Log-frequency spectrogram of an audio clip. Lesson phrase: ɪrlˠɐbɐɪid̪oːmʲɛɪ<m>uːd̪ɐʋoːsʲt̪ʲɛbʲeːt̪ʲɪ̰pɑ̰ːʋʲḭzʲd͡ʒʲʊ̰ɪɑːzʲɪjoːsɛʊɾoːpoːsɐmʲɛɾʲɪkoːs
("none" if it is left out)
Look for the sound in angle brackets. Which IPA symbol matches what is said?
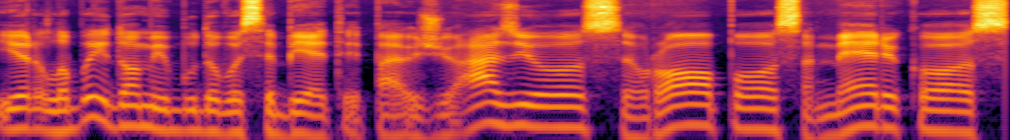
b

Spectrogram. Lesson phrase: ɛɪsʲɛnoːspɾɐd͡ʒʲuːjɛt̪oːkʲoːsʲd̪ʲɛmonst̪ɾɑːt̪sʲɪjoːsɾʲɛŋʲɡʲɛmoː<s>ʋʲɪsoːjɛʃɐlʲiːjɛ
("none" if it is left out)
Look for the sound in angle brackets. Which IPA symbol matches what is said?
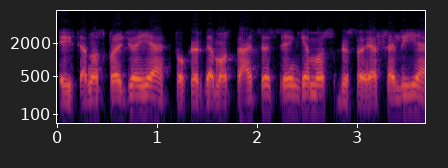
s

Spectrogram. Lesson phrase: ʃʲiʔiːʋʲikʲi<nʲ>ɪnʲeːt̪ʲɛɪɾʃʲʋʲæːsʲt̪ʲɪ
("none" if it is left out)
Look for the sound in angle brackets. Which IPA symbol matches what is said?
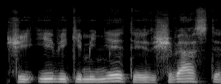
mʲ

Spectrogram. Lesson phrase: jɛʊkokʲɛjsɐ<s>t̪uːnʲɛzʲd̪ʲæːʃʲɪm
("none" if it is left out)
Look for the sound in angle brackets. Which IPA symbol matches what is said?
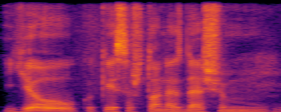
ʃ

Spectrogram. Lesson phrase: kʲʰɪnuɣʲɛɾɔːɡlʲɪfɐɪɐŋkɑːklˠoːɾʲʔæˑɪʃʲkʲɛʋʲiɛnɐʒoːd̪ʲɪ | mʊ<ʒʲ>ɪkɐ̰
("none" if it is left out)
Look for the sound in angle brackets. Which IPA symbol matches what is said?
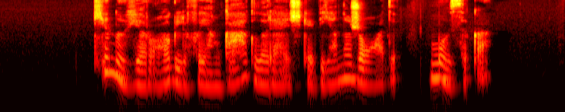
zʲ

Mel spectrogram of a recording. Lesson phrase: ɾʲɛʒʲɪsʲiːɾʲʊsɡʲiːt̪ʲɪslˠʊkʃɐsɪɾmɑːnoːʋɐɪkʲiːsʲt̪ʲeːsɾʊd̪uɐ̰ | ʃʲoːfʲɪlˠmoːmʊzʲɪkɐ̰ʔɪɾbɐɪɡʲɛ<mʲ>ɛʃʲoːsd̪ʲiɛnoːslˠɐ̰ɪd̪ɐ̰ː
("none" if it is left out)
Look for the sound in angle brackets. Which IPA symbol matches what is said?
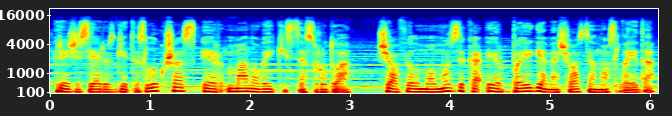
mʲ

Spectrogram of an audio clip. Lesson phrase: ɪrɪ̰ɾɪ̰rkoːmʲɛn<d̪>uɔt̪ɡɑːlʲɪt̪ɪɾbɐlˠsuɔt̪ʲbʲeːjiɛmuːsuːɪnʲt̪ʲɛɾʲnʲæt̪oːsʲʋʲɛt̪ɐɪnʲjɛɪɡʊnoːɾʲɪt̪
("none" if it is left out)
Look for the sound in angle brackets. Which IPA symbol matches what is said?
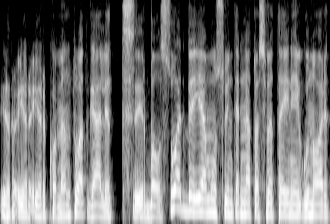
t̪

